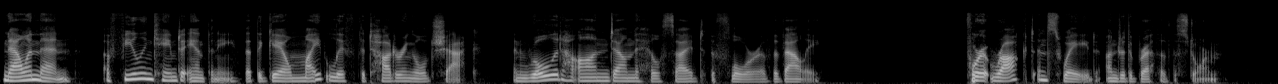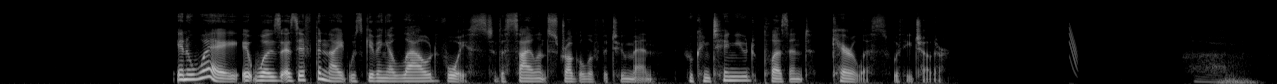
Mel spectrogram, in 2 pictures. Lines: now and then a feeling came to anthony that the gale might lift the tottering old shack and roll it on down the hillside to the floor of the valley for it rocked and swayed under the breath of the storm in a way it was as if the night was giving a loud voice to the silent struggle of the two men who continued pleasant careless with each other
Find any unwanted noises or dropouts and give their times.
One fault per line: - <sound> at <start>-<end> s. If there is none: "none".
- chirp at 23.5-23.6 s
- sigh at 24.6-25.5 s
